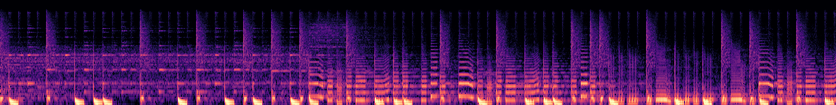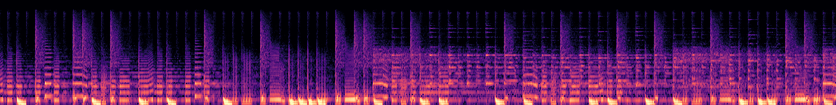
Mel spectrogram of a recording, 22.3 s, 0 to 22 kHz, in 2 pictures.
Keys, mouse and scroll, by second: 9.4 click, 17.6 click, 21.6 click, 21.7 right click.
